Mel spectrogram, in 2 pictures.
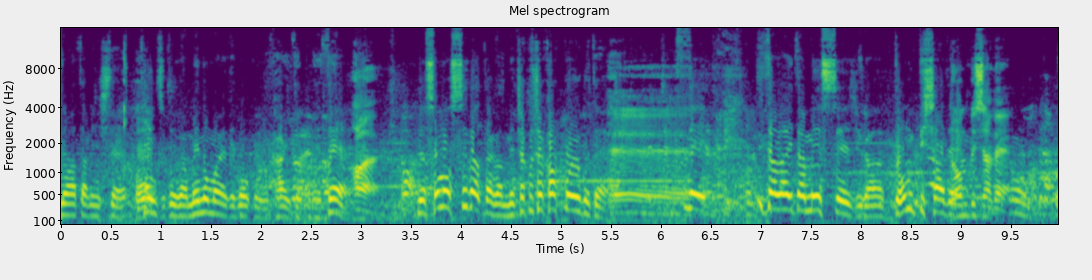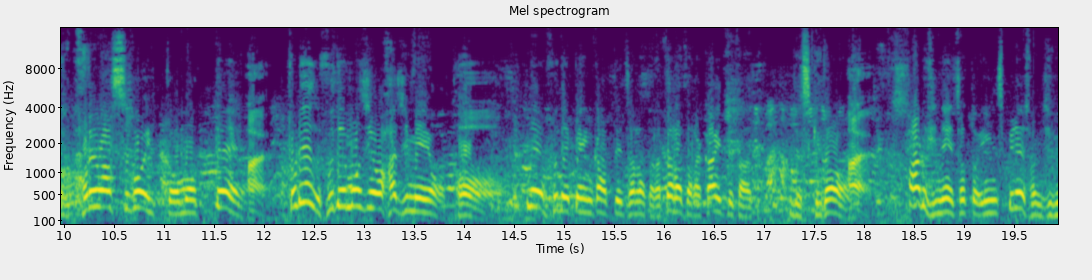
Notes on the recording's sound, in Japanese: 岡山駅前のイオンのスタバにて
